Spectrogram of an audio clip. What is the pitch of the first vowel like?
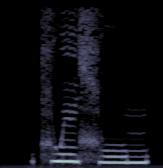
high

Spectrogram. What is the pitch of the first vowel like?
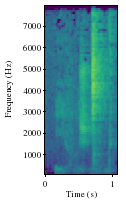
falling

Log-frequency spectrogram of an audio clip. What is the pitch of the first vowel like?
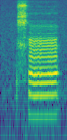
high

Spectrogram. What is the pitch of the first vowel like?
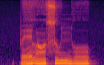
rising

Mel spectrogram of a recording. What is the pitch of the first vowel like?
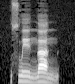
falling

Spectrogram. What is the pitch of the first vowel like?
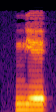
high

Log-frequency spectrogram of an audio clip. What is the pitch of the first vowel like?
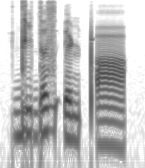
low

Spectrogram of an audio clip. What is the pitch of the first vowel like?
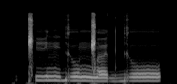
high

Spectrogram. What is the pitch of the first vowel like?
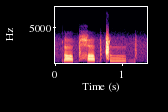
falling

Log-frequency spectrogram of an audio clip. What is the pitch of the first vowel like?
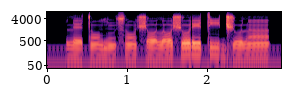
low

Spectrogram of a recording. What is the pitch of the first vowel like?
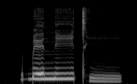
high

